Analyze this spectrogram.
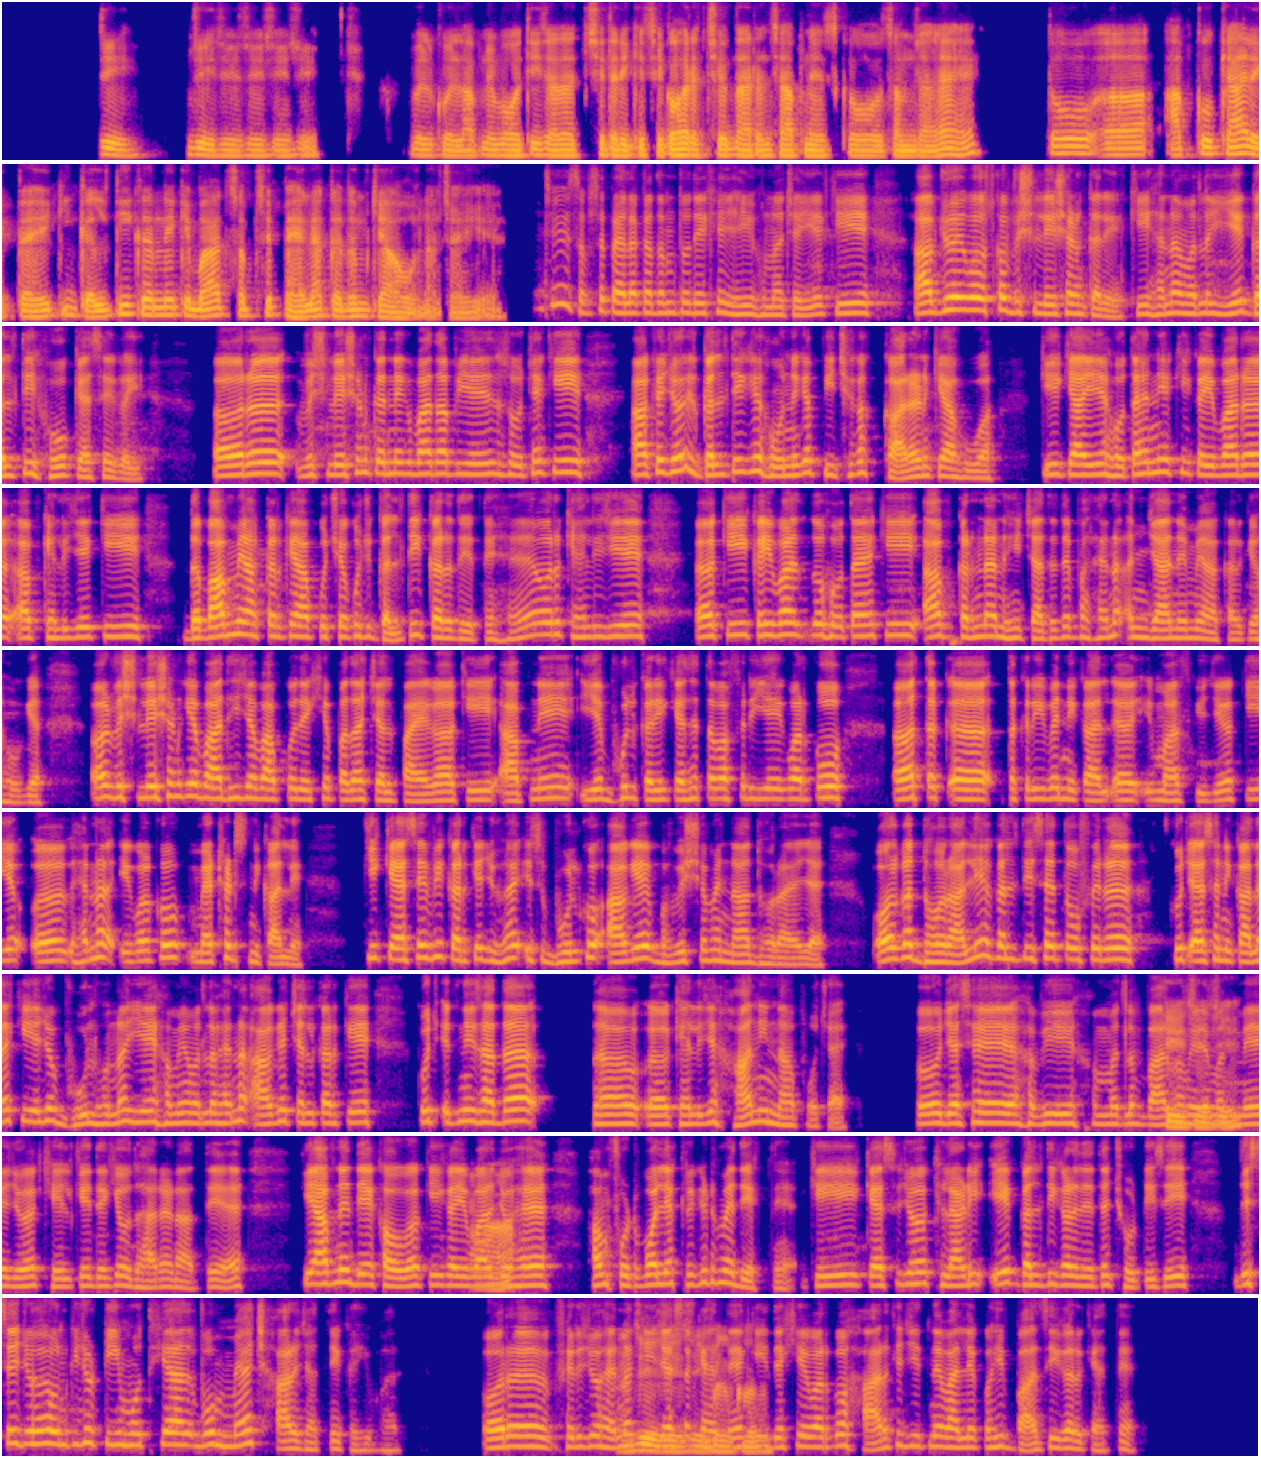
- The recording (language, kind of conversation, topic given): Hindi, podcast, गलतियों से आपने क्या सीखा, कोई उदाहरण बताएँ?
- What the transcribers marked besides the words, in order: dog barking; in English: "मेथड्स"; in English: "टीम"; in English: "मैच"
